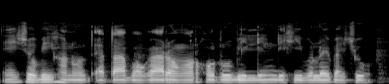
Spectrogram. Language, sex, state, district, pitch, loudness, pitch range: Assamese, male, Assam, Kamrup Metropolitan, 105 Hz, -18 LUFS, 100-110 Hz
